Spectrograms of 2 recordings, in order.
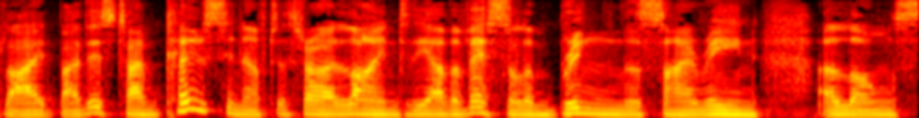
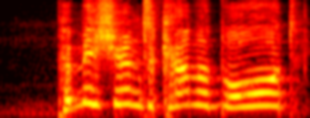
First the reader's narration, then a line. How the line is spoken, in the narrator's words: he cried jocularly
